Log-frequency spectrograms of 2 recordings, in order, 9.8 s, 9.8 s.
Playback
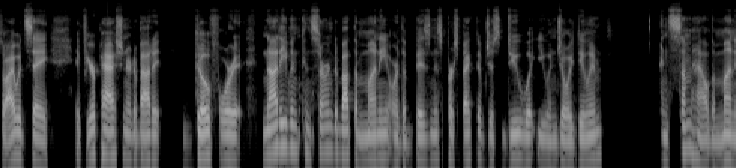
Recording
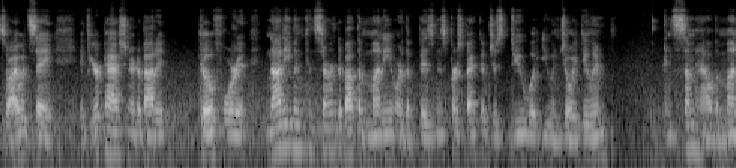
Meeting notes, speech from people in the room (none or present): none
